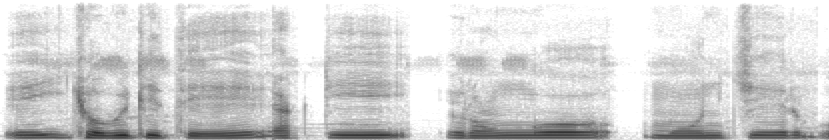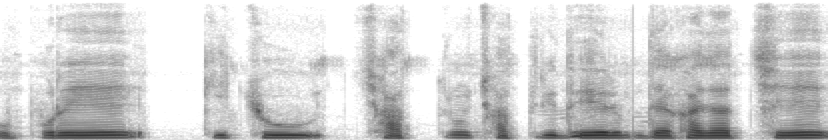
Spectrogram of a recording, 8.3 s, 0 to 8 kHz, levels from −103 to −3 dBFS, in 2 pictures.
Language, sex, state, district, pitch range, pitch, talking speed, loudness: Bengali, male, West Bengal, Paschim Medinipur, 135-150 Hz, 145 Hz, 80 wpm, -29 LUFS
